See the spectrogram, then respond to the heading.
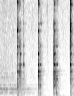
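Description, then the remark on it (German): Two small size rings for a clothes hanger clink together four times in quick, uneven succession, each a sharp, bright tap with a short ring, with no talking. “Das sind zwei Ringe. Ich weiß nicht, wie ich das erklären soll. Das sind Größenringe.”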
